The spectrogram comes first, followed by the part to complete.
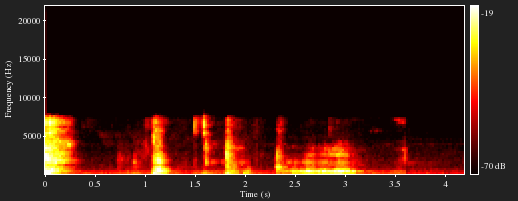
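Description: A man's faint breathing just after a heavy lift: a short sharp exhale about a second in, a few small clicks, then a longer soft breath out.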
